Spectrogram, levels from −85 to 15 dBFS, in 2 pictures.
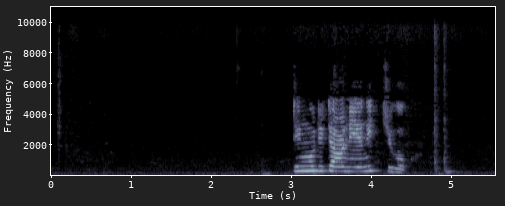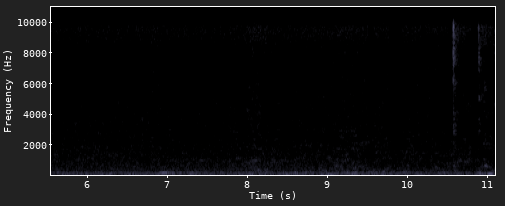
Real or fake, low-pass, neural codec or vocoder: real; 9.9 kHz; none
